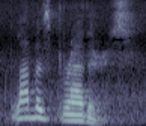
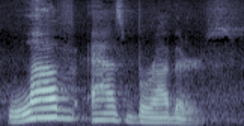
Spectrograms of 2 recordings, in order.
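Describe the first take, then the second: First: "Love as brothers" repeated much softer, turned over in thought; soft musing repeat. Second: "Love as brothers" drawn out slowly, each word weighted; slow emphatic quote. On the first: Preacher echoing the verse to himself, quiet and reflective. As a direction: let it sink in, softly. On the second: Preacher reading the verse to the congregation, slow and weighty. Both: Shown as a demonstration.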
